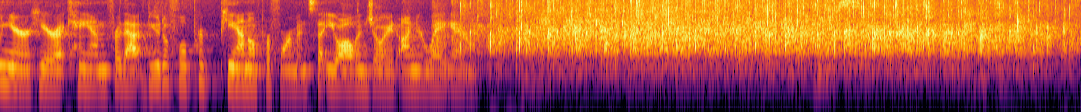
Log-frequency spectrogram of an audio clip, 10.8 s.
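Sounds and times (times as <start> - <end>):
speech: 0.0 - 5.0
audience applause: 4.6 - 10.8.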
